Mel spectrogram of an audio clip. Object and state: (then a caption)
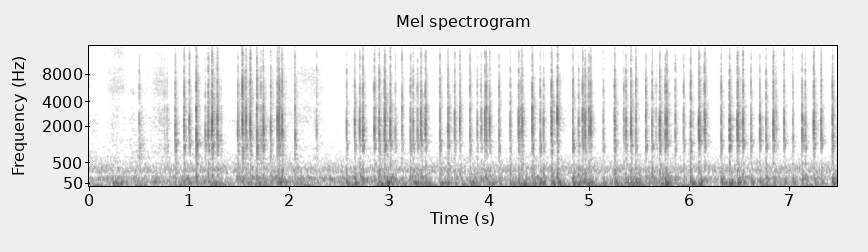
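Spiral notebook cover. Long nails and fingertips rapidly tap and scratch the glossy cardstock back cover of a puppy spiral notebook, which lies flat with its barcode showing. The result is a dense, uneven stream of sharp, bright clicks and light scratching over a soft low thud, each tap dying away almost at once.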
